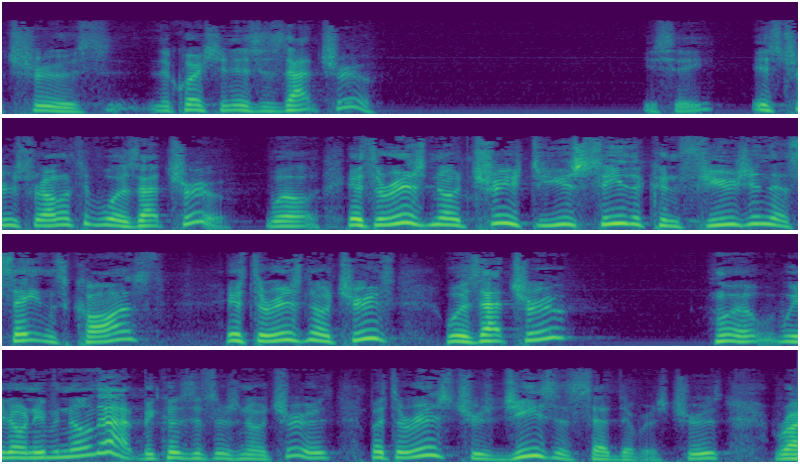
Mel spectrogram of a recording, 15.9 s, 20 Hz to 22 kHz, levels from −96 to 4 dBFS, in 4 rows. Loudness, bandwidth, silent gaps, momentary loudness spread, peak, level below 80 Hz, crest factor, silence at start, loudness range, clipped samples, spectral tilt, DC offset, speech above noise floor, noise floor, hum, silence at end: -24 LUFS; 11.5 kHz; none; 14 LU; -4 dBFS; -58 dBFS; 20 dB; 0.05 s; 9 LU; under 0.1%; -5.5 dB/octave; under 0.1%; 45 dB; -69 dBFS; none; 0 s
